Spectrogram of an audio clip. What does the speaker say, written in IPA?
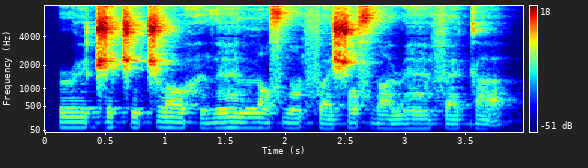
ɹ ʏ d͡ʒ ɛ t͡ʃ æ̃ t͡ʃ l ɔ h ə̃ ð æ̃ lː ɛ sˤ ð æ̃ f ɐ ʃ ɒ sˤ ð a ɹ æ̃ f æ k a

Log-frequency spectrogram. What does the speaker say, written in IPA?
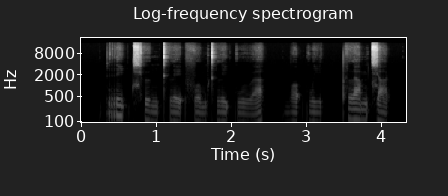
p r i˥˩ ʔ t͡ɕʰ ɯ˩˦ ŋ kʰ l e˨˩ ʔ f o˨˩ m kʰ l i˨˩ ʔ k w u˩˦ a̯ | b ɔ˨˩ ʔ k w i˨˩ t̚ | pʰ l a˧ m t͡ɕ a˨˩ k̚

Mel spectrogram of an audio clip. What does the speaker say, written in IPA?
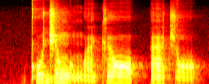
kʷʼ ɯ˦ d͡ʒ e˥ ŋʷ e˩ ŋʷ æ˩ kʲ ɔ˦ | æ˨ t͡ʃ ɔ˨

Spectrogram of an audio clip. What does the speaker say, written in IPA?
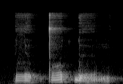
l ə˨˩ p̚ t̪ ɔ˦˥ t̚ ɓ ə˧˩˨ m

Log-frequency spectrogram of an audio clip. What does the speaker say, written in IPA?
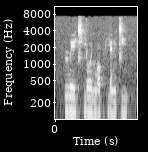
ɻ w e˥˧ ɪ̯ t͡ɕʰ j o˥˩ ʊ̯ l w ɔ˧˥ pʰ j ɛ˨˩ n t͡ɕ i˥˩

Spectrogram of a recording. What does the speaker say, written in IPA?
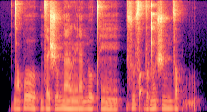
dˤ æ̃ p o | n z æ ʃ o n æ̃ ɭ ẽ ɾ æ̃ n̪ o t̪ʰ ẽ | z u z ḭ dˤ e ɖ ũ ʃ u n z ɒ p ṵ

